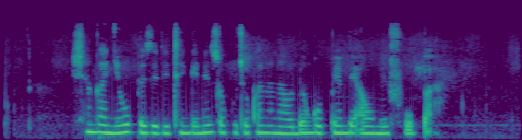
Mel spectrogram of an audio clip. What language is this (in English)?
Swahili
